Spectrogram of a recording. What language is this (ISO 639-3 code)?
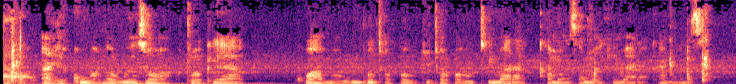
swa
